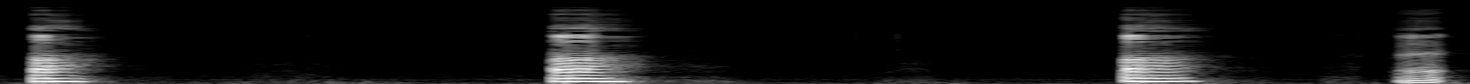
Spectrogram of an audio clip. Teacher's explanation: 它是舌后音，也就是说是舌根运动发出来的音，舌根轻微的下凹发这个音呢就比较准确了，听起来呢声音来自于口腔内部。我把它念一遍，啊啊啊，和刚才那个啊啊是不一样的啊。另外呢人们把它看成是这个短元音，就认为发音必须要短，啊啊，实际上呢不必要这么急促，它是可以加长发音的啊。最后又到了我们作业这个环节了，我们第一个作业呢是想请朋友们看一下我们课本的练习，也就是第46页上面的第二个练习。那么在第46页的第二个练习呢我们的张道真教授帮我们总结了是动词的用法，也就是这个 be 动词它的不同的形式，比如说我是谁谁谁就要用 Iam，那么提问呢可以用 amI，那么否定呢可以说 I amnot，这些句子呢都是非常有用的，我想请听众朋友们呢一定要把这些句子记下来，比如说 I am a student, you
